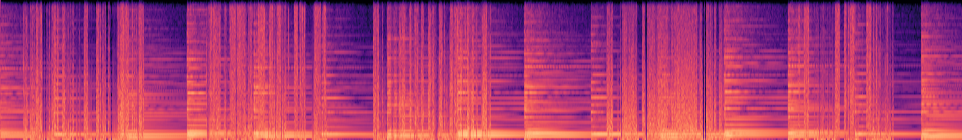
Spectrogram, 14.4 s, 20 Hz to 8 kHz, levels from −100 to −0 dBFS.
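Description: Loose connector crackle appears in five bursts, at 0.35–2.15 s, 3.09–4.89 s, 5.59–7.36 s, 9.10–10.87 s and 11.97–13.39 s. A worn or dirty contact is making and breaking as it moves, chopping the signal, so each burst is heard as irregular crackle or scratching. On a waveform the sound is broken into spiky, gapped fragments. On a spectrogram, scattered thin vertical streaks run across the full band, which tops out at 8 kHz, consistent with a G.722 call codec.

Inside the third burst, at 6.50–6.57 s, there is a short stall from a late packet. A packet arrived late, the jitter buffer ran dry, and the receiver stretched the last sound by 54 ms before resuming from the same point. Nothing is lost, but that moment is held too long. On a spectrogram the spectral content freezes into a brief horizontal smear, and on a waveform a short stretch repeats.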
